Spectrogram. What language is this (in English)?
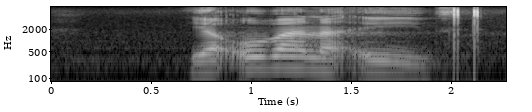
Venda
